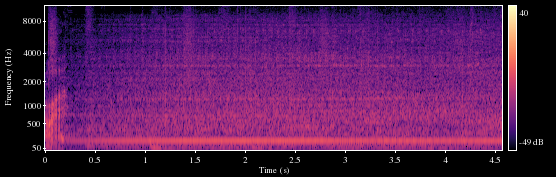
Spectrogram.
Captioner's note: boat engine whirring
